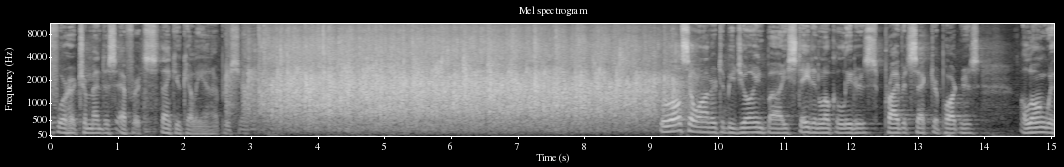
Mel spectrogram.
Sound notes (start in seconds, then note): 5.8 applause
